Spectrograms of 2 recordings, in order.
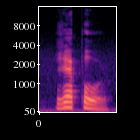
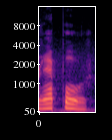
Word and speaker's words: rapport: उसके स्पेलिंग हैं RAPPORT, रैपोर। इसमें जो टी है आखिरी वो साइलेंट है, तो इसको हम रैपोर पढ़ते हैं।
